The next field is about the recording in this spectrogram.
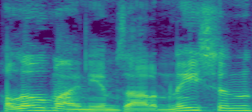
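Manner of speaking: very formal, stiff, buttoned-up, proper delivery. Introducing himself at the start of an episode: very formal tone. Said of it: "Adam Neeson sounding very formal".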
